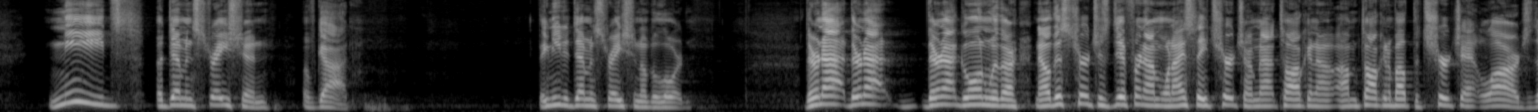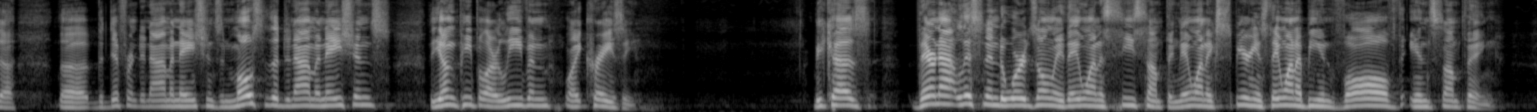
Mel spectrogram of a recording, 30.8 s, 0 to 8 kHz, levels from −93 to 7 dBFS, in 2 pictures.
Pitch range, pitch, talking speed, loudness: 160-190 Hz, 175 Hz, 160 wpm, -26 LUFS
